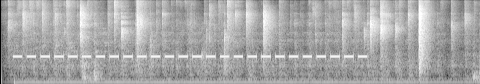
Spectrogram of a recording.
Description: Evenly repeated beeps, with the noise of a restroom. There is no code.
